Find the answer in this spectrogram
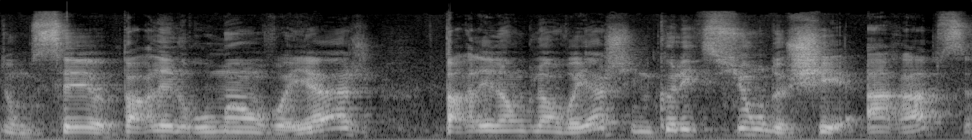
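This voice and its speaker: Over noticeable background noise, a man speaks at a fairly high pitch and a moderate pace. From France. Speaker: YouTuber. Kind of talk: casual vlog talk to camera. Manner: hesitant, many fillers.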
